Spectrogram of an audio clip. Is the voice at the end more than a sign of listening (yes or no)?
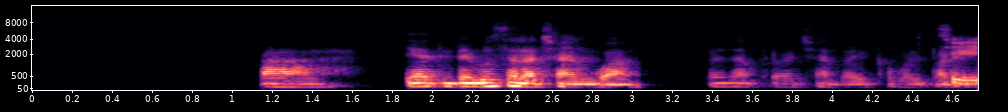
yes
